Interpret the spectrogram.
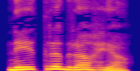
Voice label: "ನೇತ್ರಗ್ರಾಹ್ಯ", Kannada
